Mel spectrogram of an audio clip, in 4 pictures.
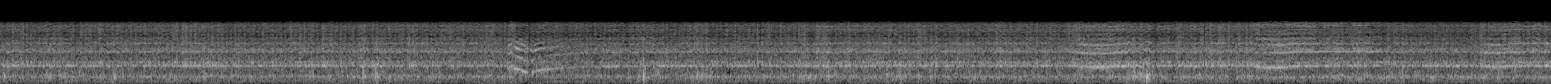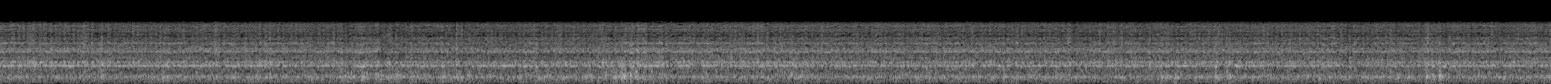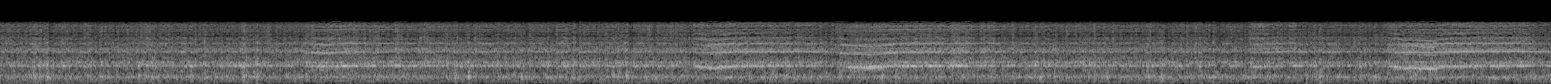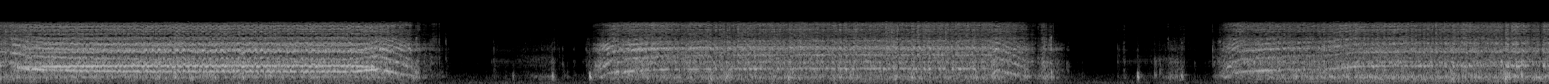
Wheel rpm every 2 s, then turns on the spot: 230, 230, 200, 230, 230, 230, 230, 230, 230, 230, 230, 230, 230, 230, 230, 230, 230, 230, 230, 230, 230, 230, 230, 210, 200, 60, 110, 200, 80, 80, 220.
none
